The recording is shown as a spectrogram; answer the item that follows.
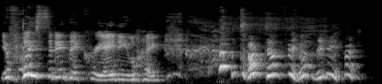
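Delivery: high, loud talk broken up by laughter. Talking about everyone posting TikToks of Renaya, cracking up laughing. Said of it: "I'm cracking up".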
